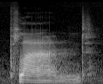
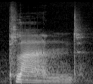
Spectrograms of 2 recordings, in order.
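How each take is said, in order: The two takes are said the same way.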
